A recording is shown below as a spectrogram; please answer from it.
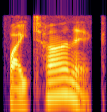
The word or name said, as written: phytonic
